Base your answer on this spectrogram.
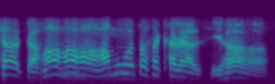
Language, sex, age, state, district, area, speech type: Maithili, male, 30-45, Bihar, Madhubani, rural, conversation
